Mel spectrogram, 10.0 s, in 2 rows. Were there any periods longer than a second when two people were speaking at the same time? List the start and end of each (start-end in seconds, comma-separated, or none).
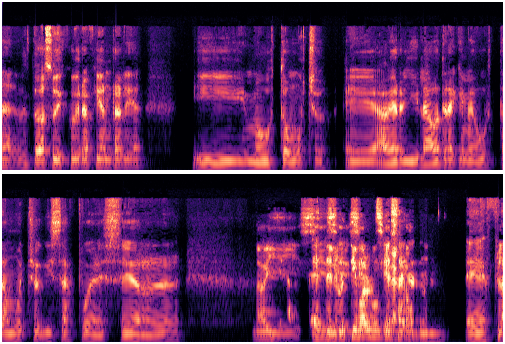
8.1-9.3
